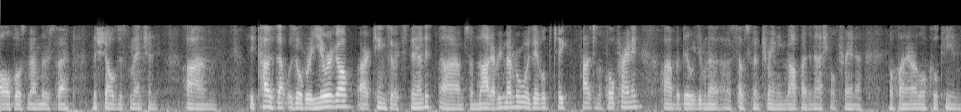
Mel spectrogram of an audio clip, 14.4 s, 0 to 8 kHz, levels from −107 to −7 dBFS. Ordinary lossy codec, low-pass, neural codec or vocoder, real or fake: AAC, 16 kbps; 7.2 kHz; codec, 16 kHz, 1 kbps, FunCodec, trained on Chinese and English, 50 frames a second; fake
